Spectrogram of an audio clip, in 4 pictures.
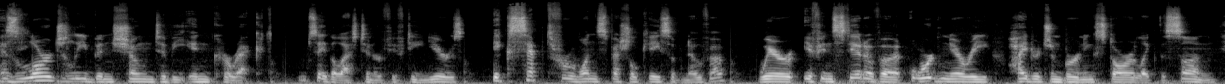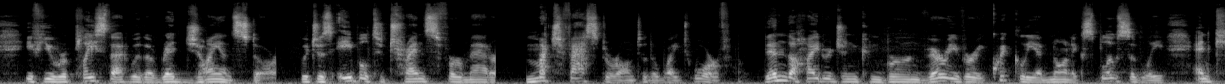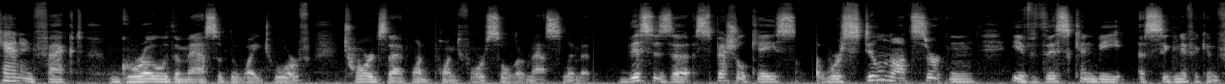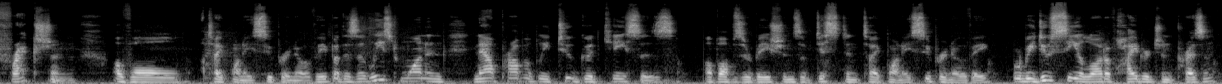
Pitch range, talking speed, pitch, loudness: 110-130 Hz, 160 wpm, 120 Hz, -19 LUFS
